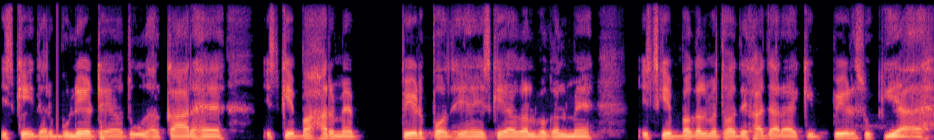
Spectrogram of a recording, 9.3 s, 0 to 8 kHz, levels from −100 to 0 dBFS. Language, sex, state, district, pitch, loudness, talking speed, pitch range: Hindi, male, Uttar Pradesh, Etah, 125 Hz, -18 LUFS, 190 wpm, 120-130 Hz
